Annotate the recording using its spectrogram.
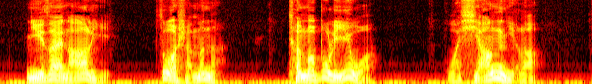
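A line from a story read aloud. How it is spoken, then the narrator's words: Reading aloud loudly. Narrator (Chinese): 开始大声念着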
